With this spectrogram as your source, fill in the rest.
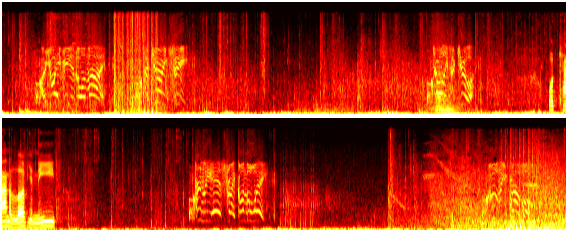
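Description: Rapid gunfire cracks in short bursts.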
